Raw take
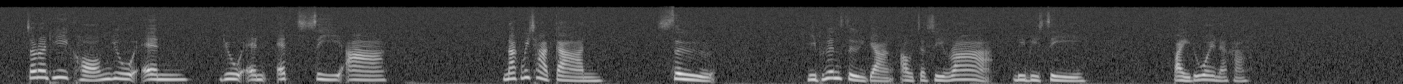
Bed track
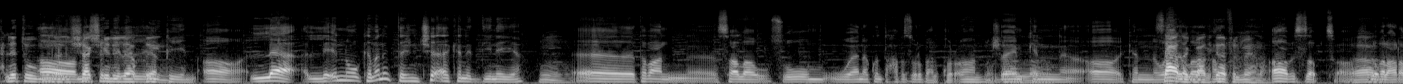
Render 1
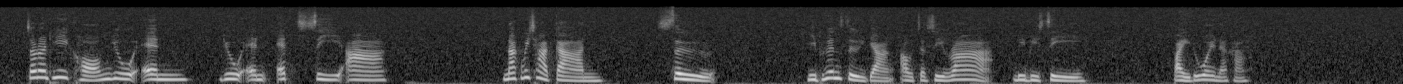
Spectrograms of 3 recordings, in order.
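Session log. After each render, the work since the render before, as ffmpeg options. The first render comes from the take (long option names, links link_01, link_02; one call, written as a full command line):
ffmpeg -i in.wav -af "afftdn=noise_reduction=6:noise_floor=-36" out.wav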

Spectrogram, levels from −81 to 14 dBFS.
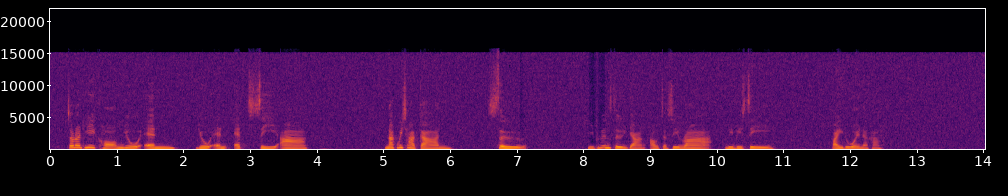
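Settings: ffmpeg -i in.wav -filter_complex "[0:a]asettb=1/sr,asplit=3[link_01][link_02][link_03];[link_01]atrim=end=7.054[link_04];[link_02]atrim=start=7.05:end=8.33,asetpts=PTS-STARTPTS,afade=type=in:duration=0.004:curve=qsin,afade=type=out:start_time=1.276:duration=0.004:curve=qsin,acompressor=threshold=-20dB:ratio=6:attack=3.2:release=140:knee=1:detection=peak[link_05];[link_03]atrim=start=8.326[link_06];[link_04][link_05]acrossfade=duration=0.004:curve1=hsin:curve2=qsin[link_07];[link_07][link_06]acrossfade=duration=0.004:curve1=qsin:curve2=hsin" out.wav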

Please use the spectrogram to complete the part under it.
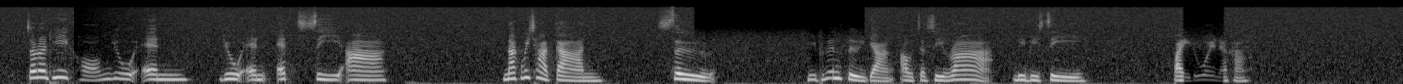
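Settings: ffmpeg -i in.wav -filter_complex "[0:a]asettb=1/sr,asplit=3[link_01][link_02][link_03];[link_01]atrim=end=6.944[link_04];[link_02]atrim=start=6.94:end=8.65,asetpts=PTS-STARTPTS,afade=type=in:duration=0.004:curve=qsin,afade=type=out:start_time=1.706:duration=0.004:curve=qsin,lowpass=frequency=3800:width=0.5412,lowpass=frequency=3800:width=1.3066[link_05];[link_03]atrim=start=8.646[link_06];[link_04][link_05]acrossfade=duration=0.004:curve1=hsin:curve2=qsin[link_07];[link_07][link_06]acrossfade=duration=0.004:curve1=qsin:curve2=hsin,asplit=3[link_08][link_09][link_10];[link_08]afade=type=out:start_time=11.82:duration=0.02[link_11];[link_09]bandpass=frequency=2600:width_type=q:width=2.2,afade=type=in:start_time=11.82:duration=0.02,afade=type=out:start_time=12.23:duration=0.02[link_12];[link_10]afade=type=in:start_time=12.23:duration=0.02[link_13];[link_11][link_12][link_13]amix=inputs=3:normalize=0,asplit=2[link_14][link_15];[link_14]atrim=end=0.74,asetpts=PTS-STARTPTS,afade=type=out:start_time=0.736:duration=0.004:curve=hsin:silence=0.158489[link_16];[link_15]atrim=start=0.74,asetpts=PTS-STARTPTS,afade=type=in:duration=1.12:silence=0.158489[link_17];[link_16][link_17]concat=n=2:v=0:a=1" out.wav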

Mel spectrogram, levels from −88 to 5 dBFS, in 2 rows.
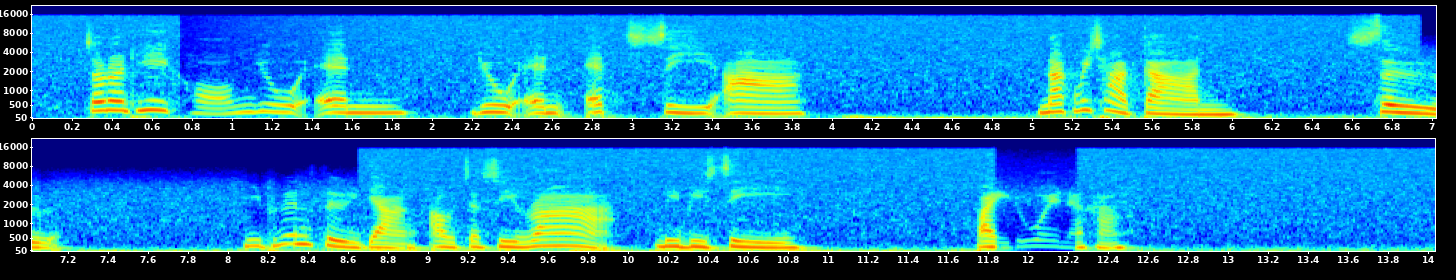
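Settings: ffmpeg -i in.wav -af "bandreject=frequency=50:width_type=h:width=6,bandreject=frequency=100:width_type=h:width=6,bandreject=frequency=150:width_type=h:width=6,asubboost=boost=8:cutoff=110" out.wav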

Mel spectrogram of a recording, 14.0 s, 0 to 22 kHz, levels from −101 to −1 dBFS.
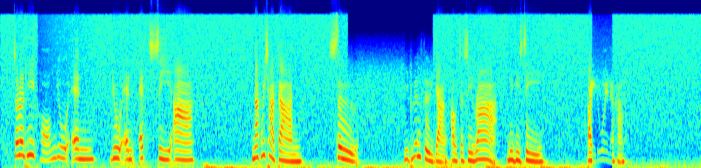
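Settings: ffmpeg -i in.wav -af "asoftclip=type=tanh:threshold=-11dB" out.wav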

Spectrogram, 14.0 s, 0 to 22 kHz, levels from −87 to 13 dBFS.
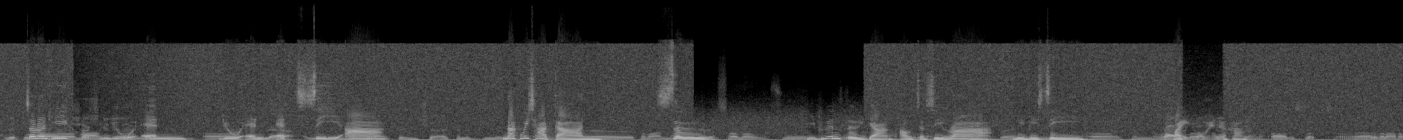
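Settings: ffmpeg -i in.wav -i bed.wav -filter_complex "[1:a]volume=-15dB[link_01];[0:a][link_01]amix=inputs=2:normalize=0" out.wav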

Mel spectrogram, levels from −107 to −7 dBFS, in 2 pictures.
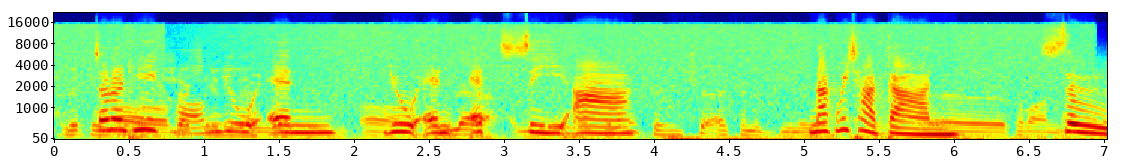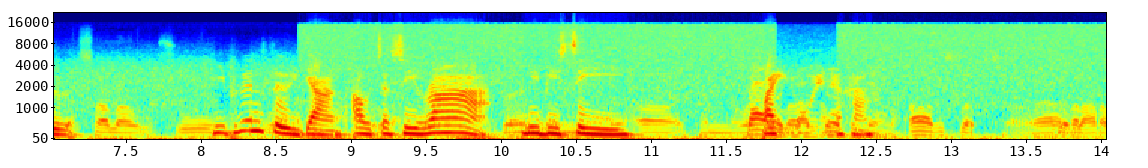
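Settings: ffmpeg -i in.wav -af "volume=3.5dB" out.wav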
